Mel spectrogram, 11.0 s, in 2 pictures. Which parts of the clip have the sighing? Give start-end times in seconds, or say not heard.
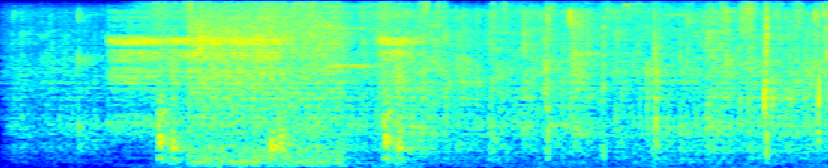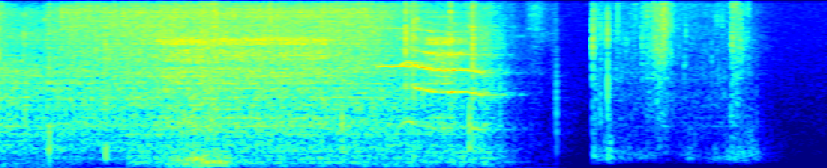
not heard.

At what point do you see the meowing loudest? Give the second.
2 s.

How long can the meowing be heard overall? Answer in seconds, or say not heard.
4 s.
